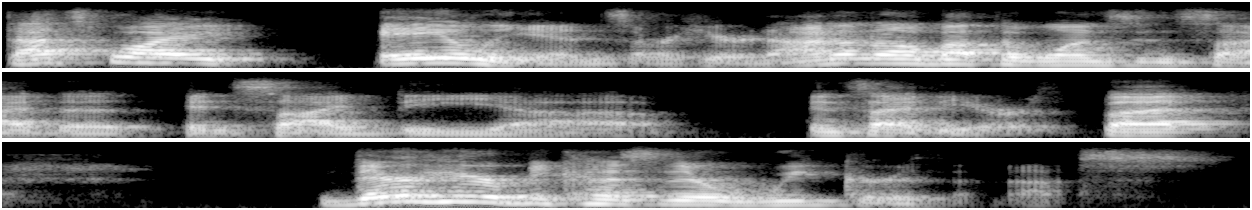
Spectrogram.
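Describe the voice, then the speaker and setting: A man's voice: mid-range voice, huge pitch swings, moderate pace. A man hosting an interview, talking in an emphatic, opinionated way. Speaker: host. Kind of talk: casual interview chat. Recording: echoey, dull lo-fi remote audio.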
